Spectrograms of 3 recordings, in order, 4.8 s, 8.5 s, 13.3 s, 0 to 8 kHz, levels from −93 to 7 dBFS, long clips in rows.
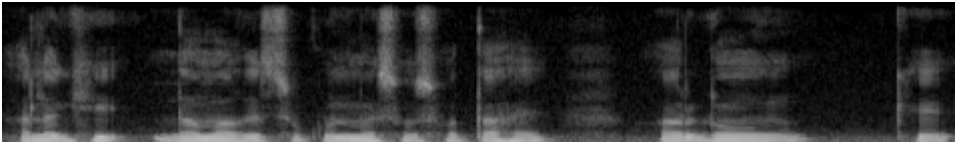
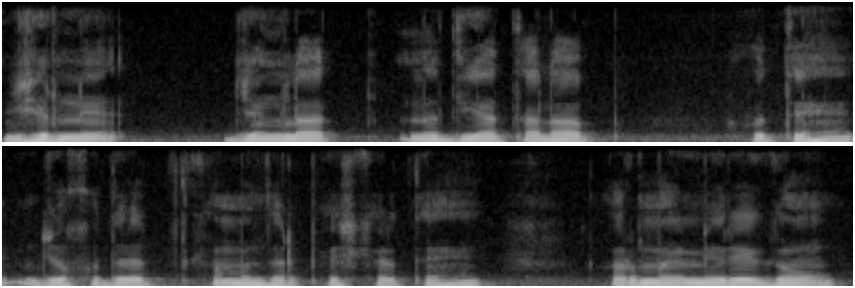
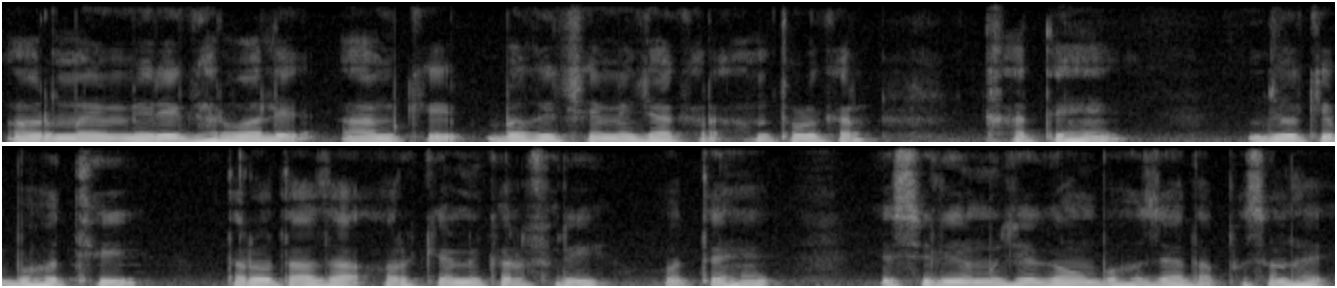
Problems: none marked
